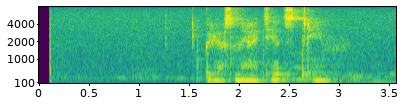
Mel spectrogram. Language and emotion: Russian, neutral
